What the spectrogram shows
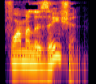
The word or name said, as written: formalization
